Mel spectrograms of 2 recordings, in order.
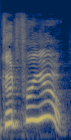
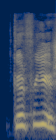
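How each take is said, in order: First: High excited cheer. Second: Said in the usual way. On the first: Real, not acted. Host cheering Garcelle for walking off stage. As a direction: cheer her on.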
